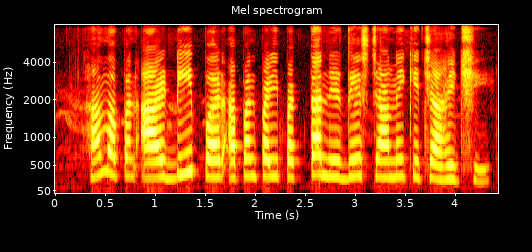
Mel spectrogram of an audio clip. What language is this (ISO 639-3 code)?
mai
